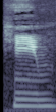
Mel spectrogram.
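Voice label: "him", Cantonese, high falling tone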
